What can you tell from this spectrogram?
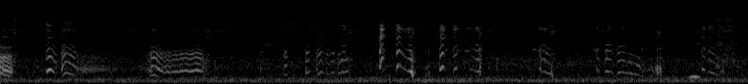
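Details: Boston Terrier. A Boston Terrier gives repeated whines, thin and quavering, each cry wobbling up and down in pitch. Brief clicks and soft background rumble sit beneath the whimpering.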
